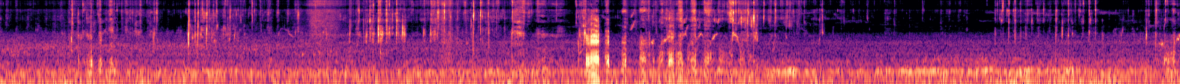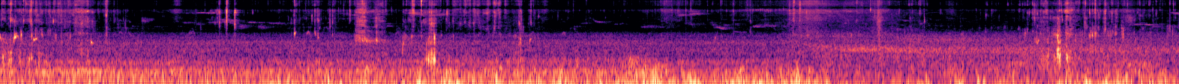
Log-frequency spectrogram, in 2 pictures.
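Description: Swans and cygnets dabbling for food in shallow water, their bills splashing and slurping at the surface in a run of small wet clicks, with one sharp louder click about eight seconds in.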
